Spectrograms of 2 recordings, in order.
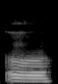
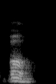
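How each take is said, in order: First: The ending has a clearly sounded r. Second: The ending is a short neutral vowel without r. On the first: "In American English, you'll hear er, where it rolls like that" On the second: "in British English, you would actually say oh, like a schwa sound"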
